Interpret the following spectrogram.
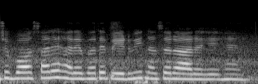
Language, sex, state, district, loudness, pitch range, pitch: Hindi, female, Chandigarh, Chandigarh, -13 LUFS, 245-280 Hz, 270 Hz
